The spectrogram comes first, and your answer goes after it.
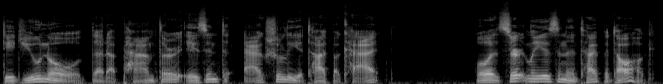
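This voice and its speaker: A man reading a children's picture book aloud in an expressive, dramatic way, as a host would for young listeners. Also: low voice, moderate pace, slight background noise. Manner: expressive, dramatic delivery with big emotions. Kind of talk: animated read-aloud narration for children.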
